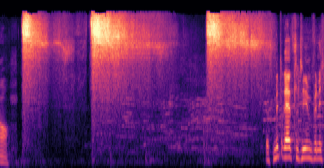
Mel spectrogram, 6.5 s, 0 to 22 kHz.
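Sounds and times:
speech: 0:00.0 - 0:00.8, 0:05.3 - 0:06.4
person imitating a snake with breathy hissing: 0:00.4 - 0:05.5.

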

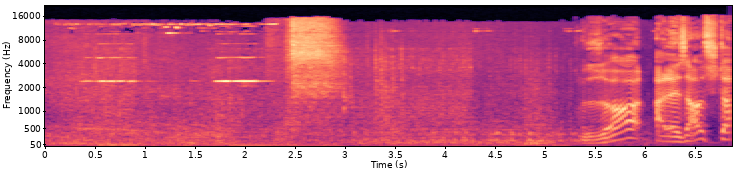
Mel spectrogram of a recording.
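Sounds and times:
large tour bus engine droning and idling at a concert hall: 0:00.0 - 0:06.8
tour bus air brakes hissing: 0:02.2 - 0:03.1
speech: 0:05.4 - 0:06.8.

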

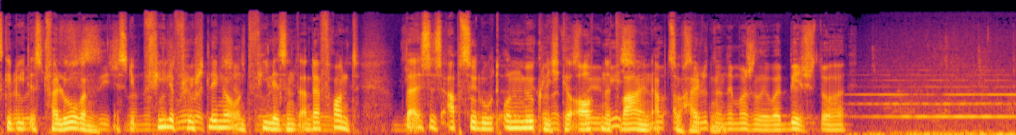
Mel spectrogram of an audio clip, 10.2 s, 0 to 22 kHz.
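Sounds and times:
speech: 0:00.0 - 0:08.8
air raid siren in Kryvyi Rih: 0:08.4 - 0:10.1.

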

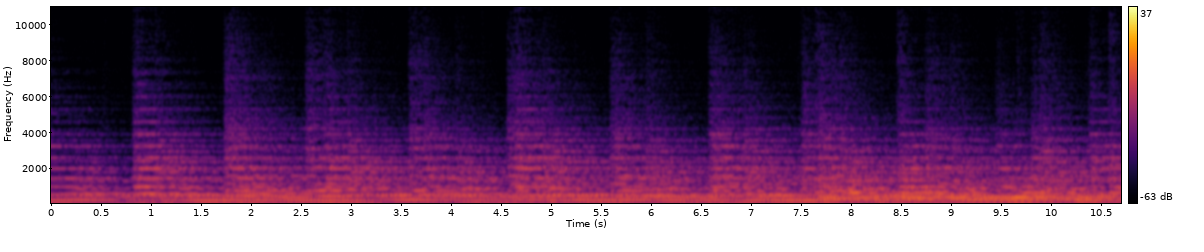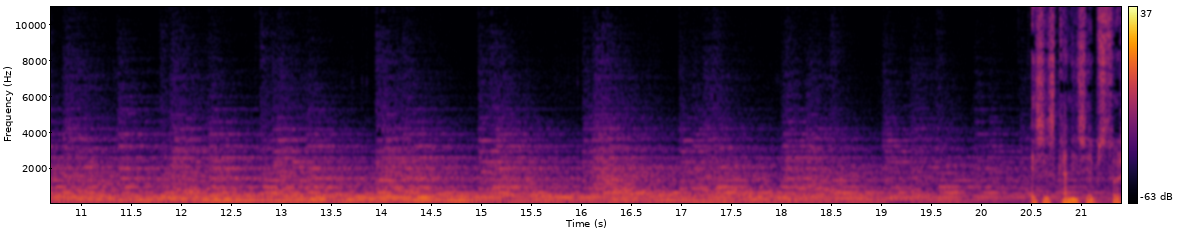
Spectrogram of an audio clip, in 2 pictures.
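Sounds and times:
several church bells pealing the noon chime: 0:00.0 - 0:21.3
speech: 0:20.5 - 0:21.3.

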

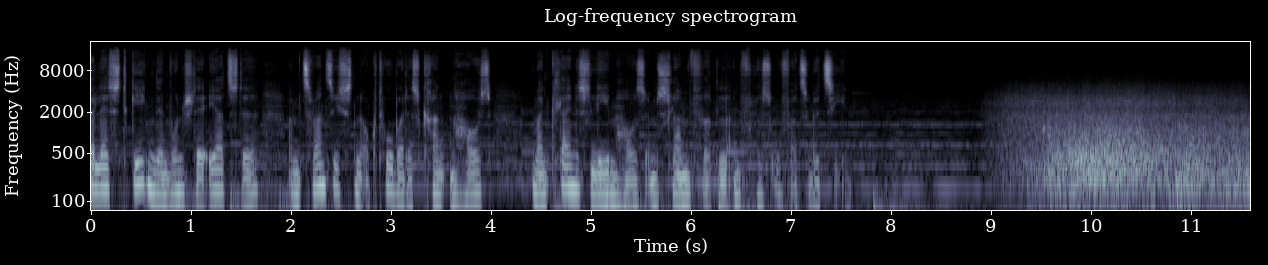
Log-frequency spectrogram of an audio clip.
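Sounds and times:
speech: 0:00.0 - 0:07.8
heavy rain pouring: 0:09.0 - 0:11.5
deep rumble of thunder: 0:09.2 - 0:11.5.

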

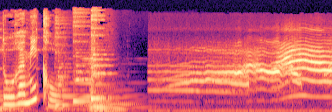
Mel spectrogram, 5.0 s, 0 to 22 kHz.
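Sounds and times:
speech: 0:00.1 - 0:01.7
kitten meowing: 0:02.5 - 0:04.9.

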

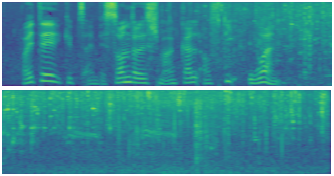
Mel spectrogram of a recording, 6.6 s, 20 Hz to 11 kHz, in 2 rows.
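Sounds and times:
speech: 0:00.2 - 0:03.2
small waves from swimming strokes sloshing near a shore: 0:01.6 - 0:06.5
small floating ice shards clinking together: 0:02.2 - 0:06.5.

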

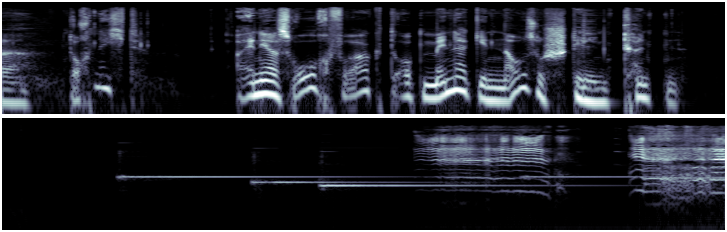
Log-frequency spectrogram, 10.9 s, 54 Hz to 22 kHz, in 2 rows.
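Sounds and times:
speech: 0:00.0 - 0:01.2, 0:01.8 - 0:05.2
soft ringing chime tones: 0:06.3 - 0:10.5
baby crying at night: 0:08.5 - 0:10.8.

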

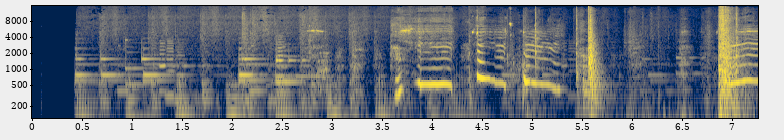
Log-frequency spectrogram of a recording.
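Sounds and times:
dog whimpering: 0:02.7 - 0:05.6, 0:06.9 - 0:07.2
dog letting out short high yips: 0:03.6 - 0:05.6.

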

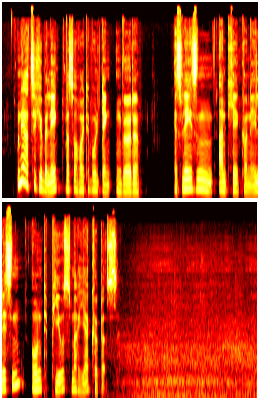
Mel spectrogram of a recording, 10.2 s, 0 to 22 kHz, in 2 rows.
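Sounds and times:
speech: 0:00.3 - 0:07.5
constant mechanical hum of a train: 0:07.4 - 0:10.2
moving train rumbling heard from inside the carriage: 0:07.4 - 0:10.2.

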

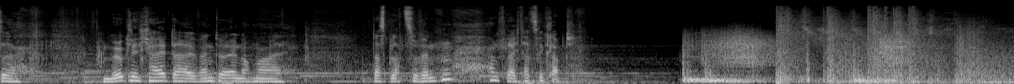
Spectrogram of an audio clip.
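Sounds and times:
speech: 0:00.0 - 0:03.0, 0:03.7 - 0:05.9
gunboat cannon shots: 0:06.8 - 0:10.1.

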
